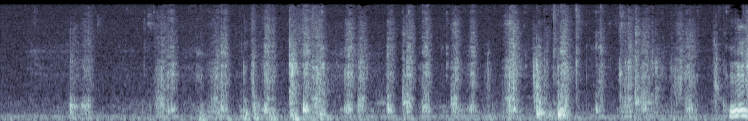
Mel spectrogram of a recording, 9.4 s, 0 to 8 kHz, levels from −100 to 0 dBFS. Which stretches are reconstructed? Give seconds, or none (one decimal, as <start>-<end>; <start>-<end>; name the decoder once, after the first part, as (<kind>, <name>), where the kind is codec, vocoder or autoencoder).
0.0-3.4 (vocoder, Vocos); 5.2-6.6; 7.3-9.4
